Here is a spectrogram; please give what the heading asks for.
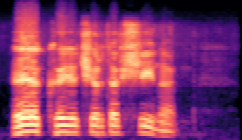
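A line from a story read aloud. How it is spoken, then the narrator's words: Through gritted teeth. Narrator (Russian): процедил сквозь зубы Жавер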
